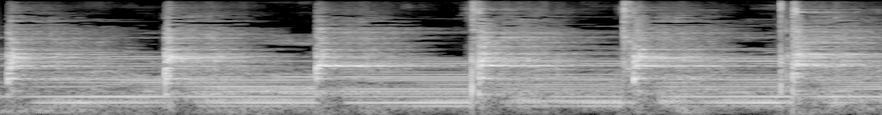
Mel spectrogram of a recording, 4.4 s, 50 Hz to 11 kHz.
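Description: Percussion in a thavil solo: slow, evenly spaced ringing strokes, about one every 0.8 seconds, each ringing on until the next. They come after a run of fast drum strokes.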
